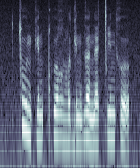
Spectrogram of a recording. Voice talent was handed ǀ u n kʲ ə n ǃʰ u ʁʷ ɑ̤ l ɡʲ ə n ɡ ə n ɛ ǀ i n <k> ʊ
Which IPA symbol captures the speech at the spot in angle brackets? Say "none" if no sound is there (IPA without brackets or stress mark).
x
